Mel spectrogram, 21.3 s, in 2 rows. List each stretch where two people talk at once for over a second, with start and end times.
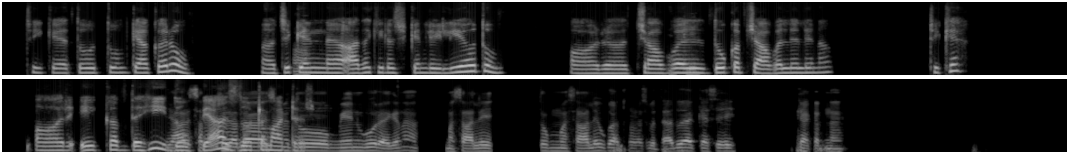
12.3-13.7

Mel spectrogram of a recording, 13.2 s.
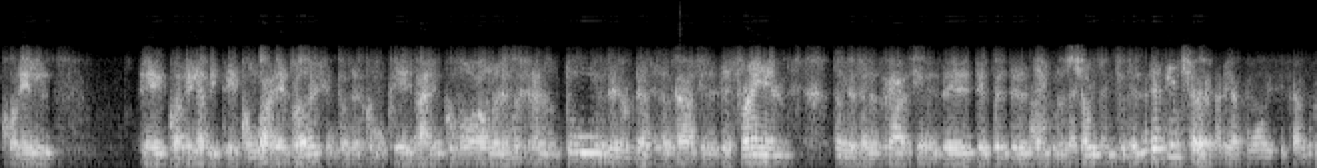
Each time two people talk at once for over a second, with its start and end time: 10.3-12.3

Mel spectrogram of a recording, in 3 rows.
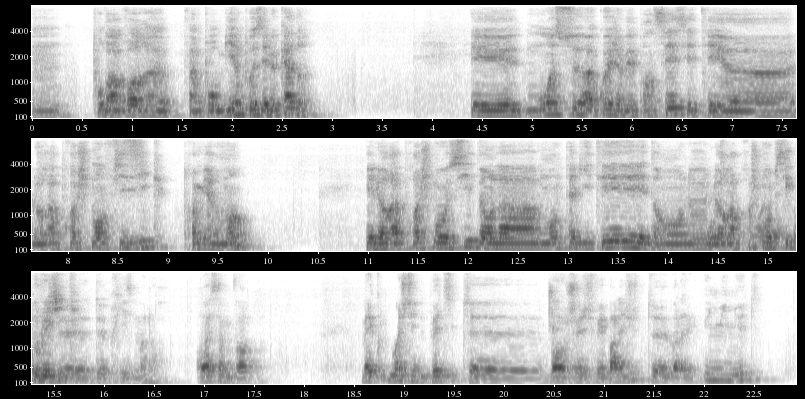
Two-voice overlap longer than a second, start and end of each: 14.4-15.6

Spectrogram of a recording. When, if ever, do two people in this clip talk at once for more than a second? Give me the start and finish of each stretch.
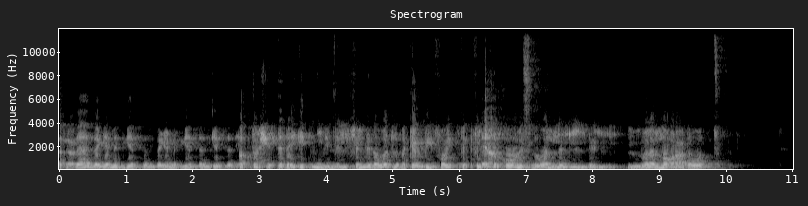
none

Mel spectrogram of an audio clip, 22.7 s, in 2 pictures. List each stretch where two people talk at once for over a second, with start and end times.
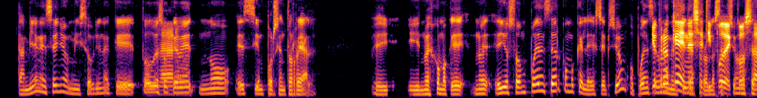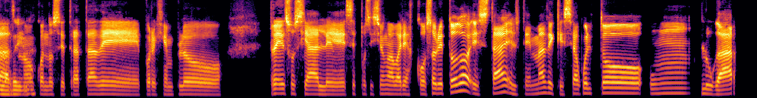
9.8-11.9

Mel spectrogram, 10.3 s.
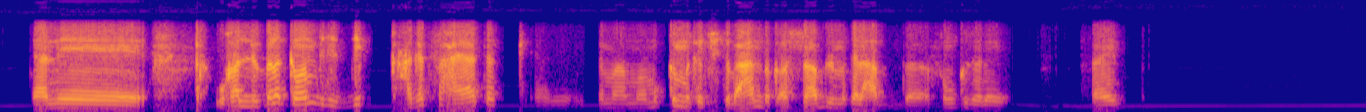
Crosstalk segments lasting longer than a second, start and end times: none

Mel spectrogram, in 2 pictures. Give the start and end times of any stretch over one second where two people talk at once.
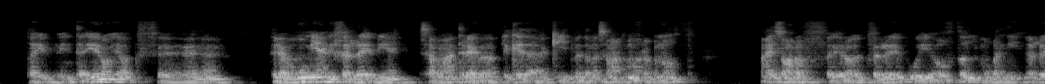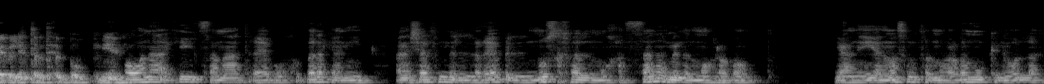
none

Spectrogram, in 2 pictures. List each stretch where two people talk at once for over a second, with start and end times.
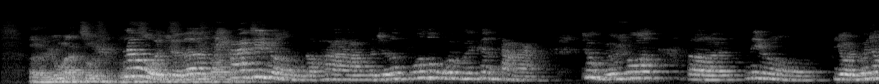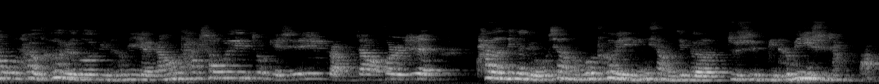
1.2-2.4

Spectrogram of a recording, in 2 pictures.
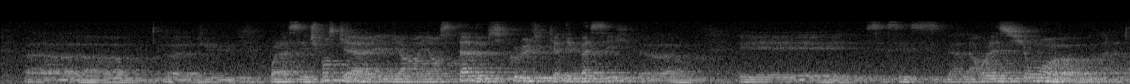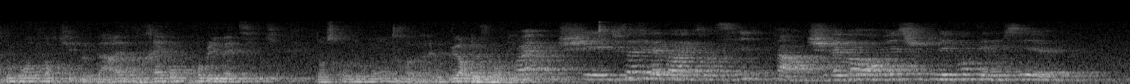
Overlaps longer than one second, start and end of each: none

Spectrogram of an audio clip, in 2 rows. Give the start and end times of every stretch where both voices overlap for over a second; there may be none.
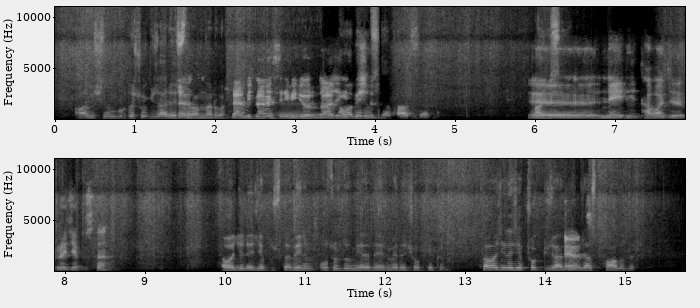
2.8-4.1

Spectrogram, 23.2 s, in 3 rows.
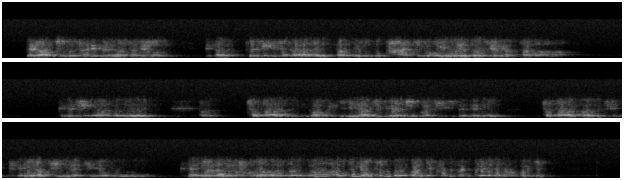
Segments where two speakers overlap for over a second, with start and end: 18.4-19.7

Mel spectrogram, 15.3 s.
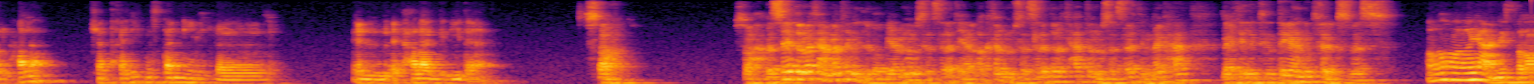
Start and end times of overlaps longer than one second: none

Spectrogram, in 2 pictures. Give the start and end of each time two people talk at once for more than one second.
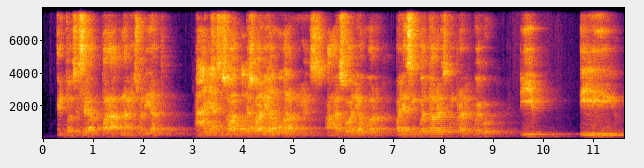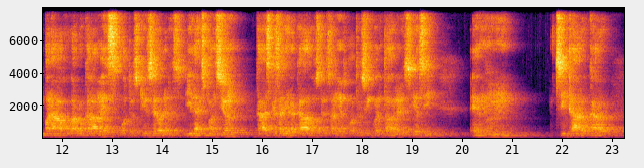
3.0-4.9

